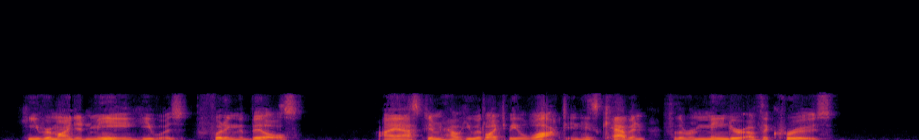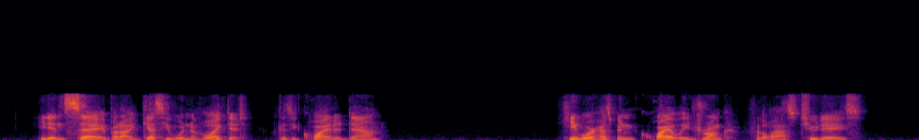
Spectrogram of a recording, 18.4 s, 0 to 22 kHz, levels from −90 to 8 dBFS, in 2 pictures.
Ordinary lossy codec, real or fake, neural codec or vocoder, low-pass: AAC, 32 kbps; real; none; 7.2 kHz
